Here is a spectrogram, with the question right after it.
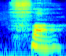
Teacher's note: Sa, tergigit lidah kita oleh gigi atas.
